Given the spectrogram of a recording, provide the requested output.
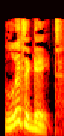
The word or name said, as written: litigate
